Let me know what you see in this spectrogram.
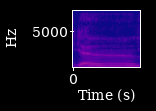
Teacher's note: mad mad asli panjang dua harakat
